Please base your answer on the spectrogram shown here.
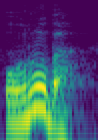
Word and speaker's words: Yoruba: know i i i i wasn't even aware that it was yoruba because the why is silent maybe because for a long time they or they speak yoga with a spanish accent so it's uruba aruba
